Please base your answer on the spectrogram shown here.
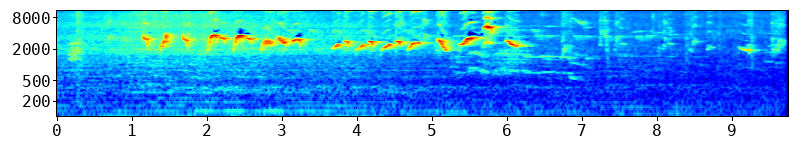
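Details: Decoy red-whiskered bulbul singing to provoke rivals: a quick run of about a dozen repeated bright, bouncing notes, each sliding up and down, followed by scattered softer chirps over a steady low hum.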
